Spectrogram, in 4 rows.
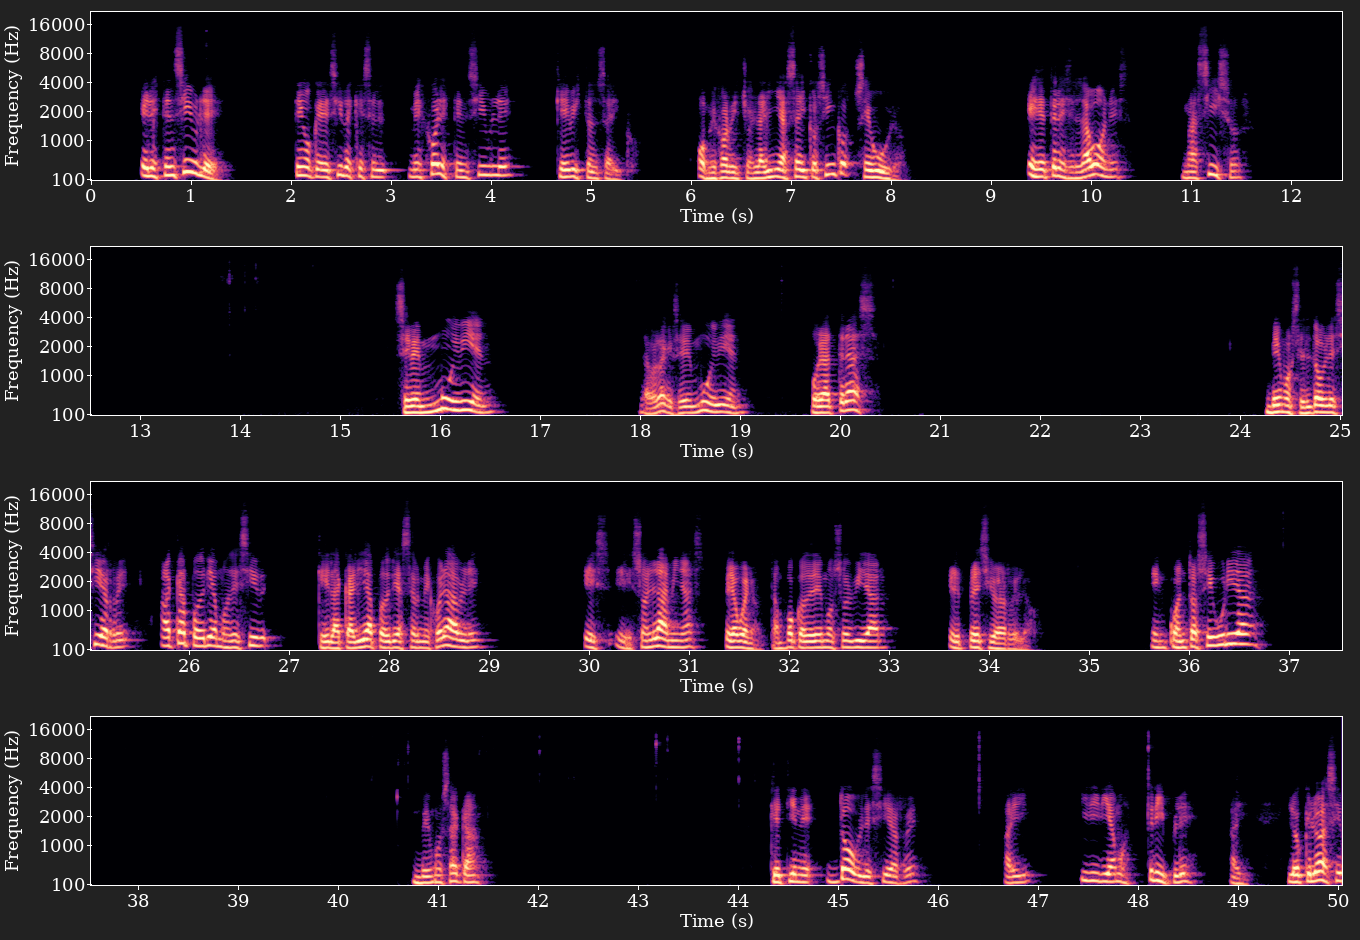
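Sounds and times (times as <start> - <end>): metal watch bracelet clicking: 36.9 - 40.8, 41.4 - 44.4
watch clasp clicks: 46.4 - 46.6.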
